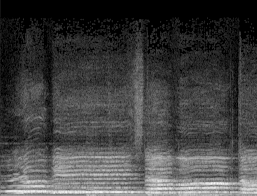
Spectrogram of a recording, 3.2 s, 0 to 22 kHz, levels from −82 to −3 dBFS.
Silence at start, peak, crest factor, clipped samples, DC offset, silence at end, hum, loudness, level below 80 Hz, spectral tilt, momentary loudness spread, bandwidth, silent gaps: 0 s; 0 dBFS; 14 dB; under 0.1%; under 0.1%; 0 s; none; -13 LUFS; -52 dBFS; -3.5 dB/octave; 4 LU; 18 kHz; none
